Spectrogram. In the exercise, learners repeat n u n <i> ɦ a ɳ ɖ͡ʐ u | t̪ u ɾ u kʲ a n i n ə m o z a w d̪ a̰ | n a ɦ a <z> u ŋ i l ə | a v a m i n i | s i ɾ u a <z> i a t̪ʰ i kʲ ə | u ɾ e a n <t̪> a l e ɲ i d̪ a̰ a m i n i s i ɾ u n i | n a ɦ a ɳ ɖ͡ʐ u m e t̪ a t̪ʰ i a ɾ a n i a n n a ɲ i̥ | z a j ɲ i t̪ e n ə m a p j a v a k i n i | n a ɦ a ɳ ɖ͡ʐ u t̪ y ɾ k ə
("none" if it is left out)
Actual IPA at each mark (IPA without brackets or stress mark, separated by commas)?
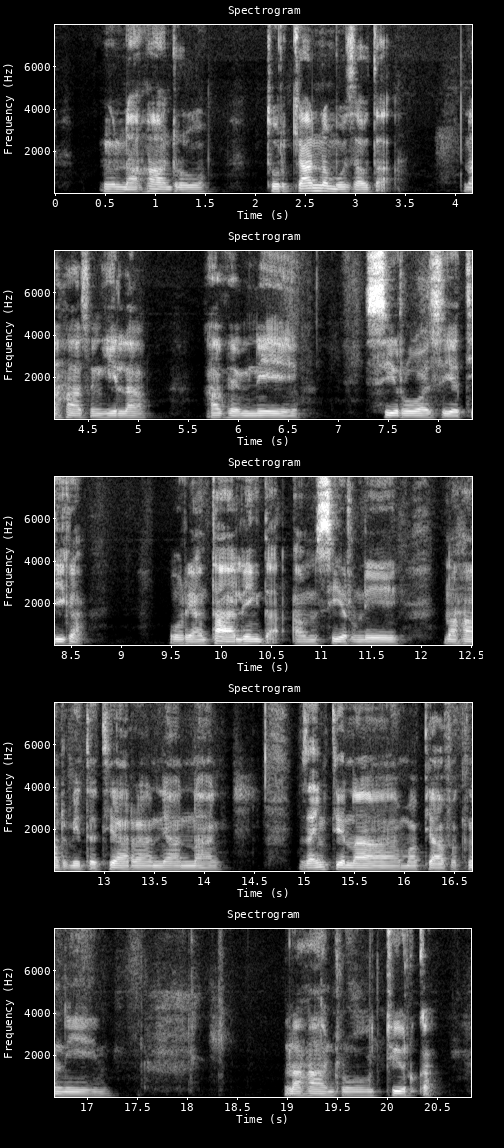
a, z, z, t̪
